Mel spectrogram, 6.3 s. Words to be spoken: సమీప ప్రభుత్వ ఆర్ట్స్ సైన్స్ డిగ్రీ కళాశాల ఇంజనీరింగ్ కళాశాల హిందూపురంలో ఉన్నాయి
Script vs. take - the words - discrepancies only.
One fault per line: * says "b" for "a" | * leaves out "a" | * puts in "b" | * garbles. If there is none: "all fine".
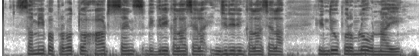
all fine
